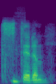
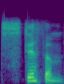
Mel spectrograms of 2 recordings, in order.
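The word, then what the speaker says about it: Stidham: Uh, you know, and Justin Herbert and and now Jared Stidum. Um, I got to learn how to say his name. Is it Stidum or is it Stithithm? It's Stitm, right?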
